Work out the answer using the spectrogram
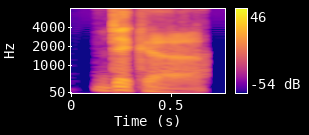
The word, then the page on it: dicker: British English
